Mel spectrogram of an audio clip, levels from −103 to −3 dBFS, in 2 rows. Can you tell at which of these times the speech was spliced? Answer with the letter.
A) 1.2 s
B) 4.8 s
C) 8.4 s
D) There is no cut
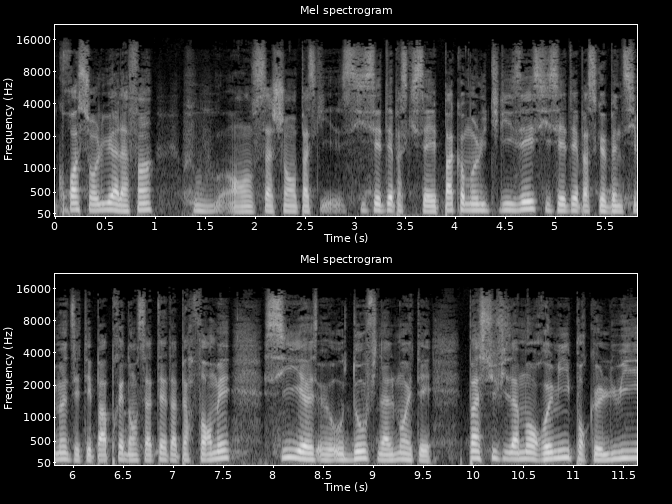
C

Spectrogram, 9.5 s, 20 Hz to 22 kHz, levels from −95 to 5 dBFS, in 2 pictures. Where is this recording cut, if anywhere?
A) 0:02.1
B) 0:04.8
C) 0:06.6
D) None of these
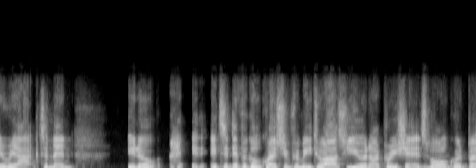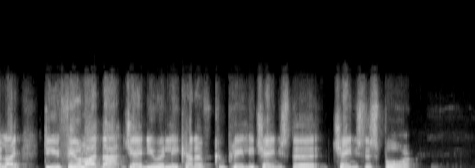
D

